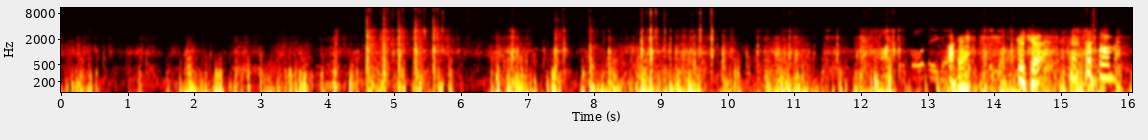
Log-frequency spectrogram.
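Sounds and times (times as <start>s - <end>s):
low rumble: 0.0s - 16.0s
sharp clicks and knocks: 4.0s - 12.7s.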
